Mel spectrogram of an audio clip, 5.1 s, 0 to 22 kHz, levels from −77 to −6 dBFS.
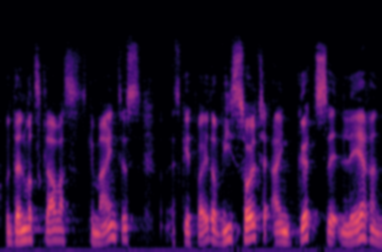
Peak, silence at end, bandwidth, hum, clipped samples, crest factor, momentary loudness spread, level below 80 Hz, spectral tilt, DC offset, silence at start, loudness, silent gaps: -14 dBFS; 0 s; 14.5 kHz; none; under 0.1%; 20 dB; 9 LU; -78 dBFS; -3 dB/octave; under 0.1%; 0.1 s; -33 LUFS; none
